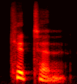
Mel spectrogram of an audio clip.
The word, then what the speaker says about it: kitten: Let's take the word kitten, or I'll say it fully, kitten. So, we have a ki syllable, and then we have t uh n. The vowel between the T and the N is a reduced vowel. It's a schwa.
